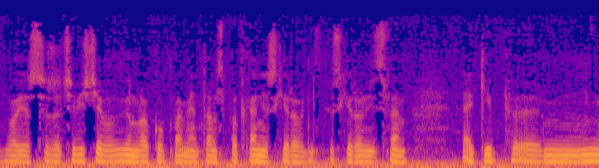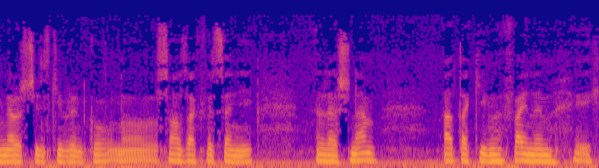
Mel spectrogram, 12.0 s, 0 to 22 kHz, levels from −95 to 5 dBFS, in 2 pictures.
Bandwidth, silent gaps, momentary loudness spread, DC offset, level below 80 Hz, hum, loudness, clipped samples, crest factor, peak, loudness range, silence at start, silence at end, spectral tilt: 14 kHz; none; 10 LU; under 0.1%; -36 dBFS; none; -23 LUFS; under 0.1%; 14 dB; -10 dBFS; 2 LU; 0 s; 0 s; -7 dB/octave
